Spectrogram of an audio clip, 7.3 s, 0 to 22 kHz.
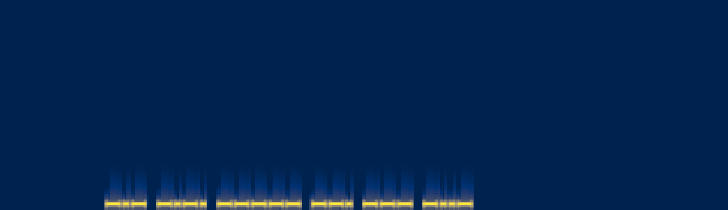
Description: Morse code, heard as a keyed tone, about 28 wpm, 700 Hz. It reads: KC0GOX
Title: USA Call Signs - 6 Characters - Repeated 3x - 28wpm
